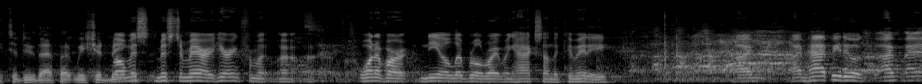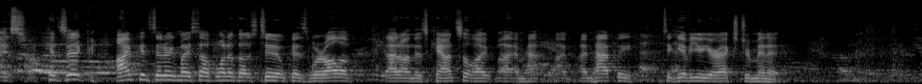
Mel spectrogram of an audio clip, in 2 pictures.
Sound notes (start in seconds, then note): 6.2 laughter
